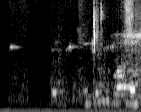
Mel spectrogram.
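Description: Faint light clicks of a stylus tip tapping on a tablet's glass screen while letters are written, a few separate ticks with a sharper one about a second and a half in.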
